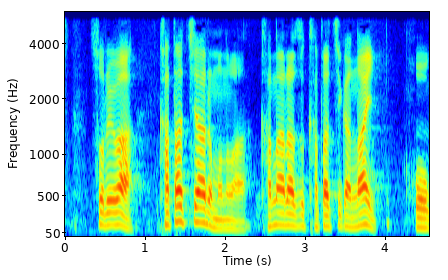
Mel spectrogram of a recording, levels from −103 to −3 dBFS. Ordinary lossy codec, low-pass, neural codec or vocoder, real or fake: none; 5.4 kHz; none; real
